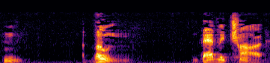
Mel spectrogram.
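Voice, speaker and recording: An actor playing a shrewd British gentleman detective, clipped and wry, in 1940s radio drama style. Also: lowish voice, very animated, very slow, breathy edge, exaggerated voice. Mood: brisk, decisive. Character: shrewd, dry, incisive English gentleman detective.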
